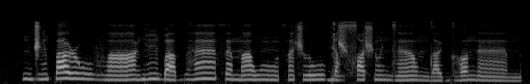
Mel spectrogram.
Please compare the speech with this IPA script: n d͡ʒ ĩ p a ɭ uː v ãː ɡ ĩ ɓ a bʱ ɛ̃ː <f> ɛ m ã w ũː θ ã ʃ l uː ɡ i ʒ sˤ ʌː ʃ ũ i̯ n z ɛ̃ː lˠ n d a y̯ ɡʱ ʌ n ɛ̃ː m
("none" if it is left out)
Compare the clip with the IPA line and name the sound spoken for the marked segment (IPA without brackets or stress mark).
θ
